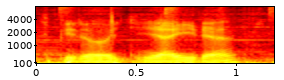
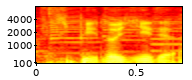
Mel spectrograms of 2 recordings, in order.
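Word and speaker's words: Spyro Gyra: Spiro Gyra, lo he dicho mal, Spiro Gyra. Después de recomendártelo, decirlo pues en latín, ya ves.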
